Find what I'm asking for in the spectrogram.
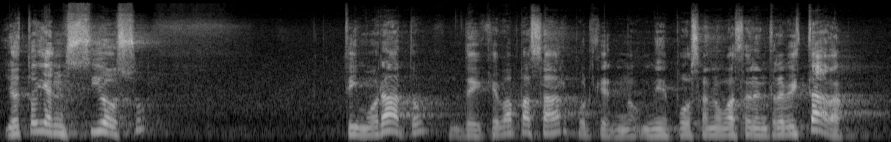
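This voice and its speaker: A male pastor from the Dominican Republic tells a story from the pulpit in an animated sermon voice. His tone is bright and a little high. The room carries a long reverb with faint background noise. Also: normal speed. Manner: animated storytelling, acting out dialogue.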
